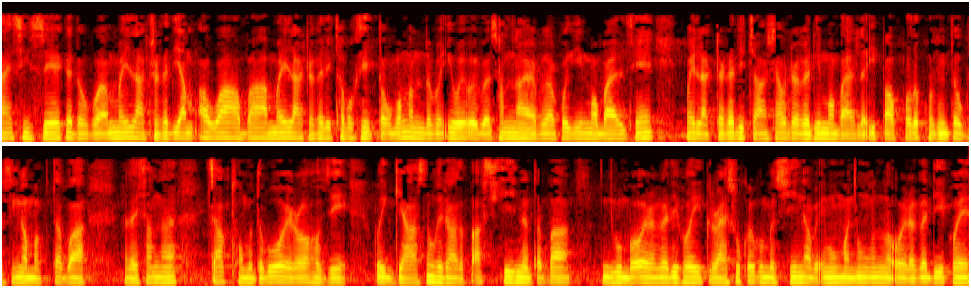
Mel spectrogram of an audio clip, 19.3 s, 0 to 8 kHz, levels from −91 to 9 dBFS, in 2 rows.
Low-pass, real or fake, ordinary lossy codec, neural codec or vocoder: 7.2 kHz; fake; MP3, 24 kbps; codec, 16 kHz, 4 kbps, X-Codec, HuBERT features, trained on balanced general audio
